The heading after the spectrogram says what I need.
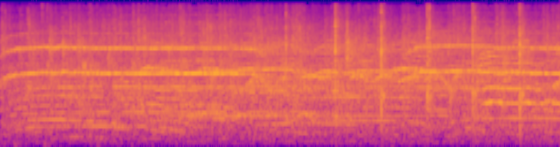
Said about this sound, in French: Vous pouvez bien fort applaudir nos deux candidats de ce soir.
